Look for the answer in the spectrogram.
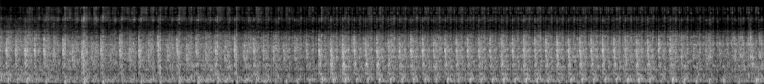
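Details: Small engine after repair of a heavy jam and noise problem, traced to a broken air filter piece pushed into the cylinder between piston and head: quick, even firing beats at a steady idle, no misses or knocks. Normal idle.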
